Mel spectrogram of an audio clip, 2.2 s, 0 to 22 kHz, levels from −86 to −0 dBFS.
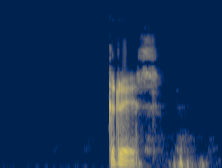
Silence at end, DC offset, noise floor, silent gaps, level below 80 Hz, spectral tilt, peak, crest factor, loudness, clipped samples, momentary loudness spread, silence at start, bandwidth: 0.4 s; under 0.1%; -82 dBFS; none; -48 dBFS; -5 dB/octave; 0 dBFS; 24 dB; -18 LUFS; under 0.1%; 20 LU; 1.1 s; 9.4 kHz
